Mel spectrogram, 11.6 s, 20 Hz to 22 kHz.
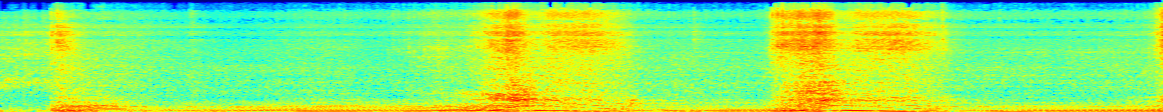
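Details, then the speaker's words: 2005 Lexus RX330 petrol engine started and revved three times outside the car; a raspy puffing exhaust leak swells on each rev, loudest when floored, from the exhaust manifold gasket area at the front, where a busted, rusty bolt will be replaced with a new one. "all right so the exhaust leak is coming from this seems like the bolt is uh pretty busted so we're going to be replacing with a new bolt"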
